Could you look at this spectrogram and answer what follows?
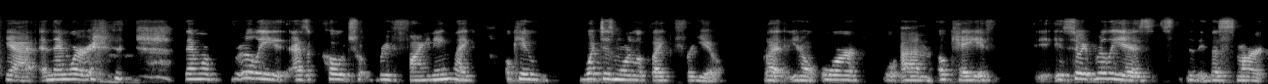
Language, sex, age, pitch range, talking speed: English, female, 30-49, 185-225 Hz, 155 wpm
